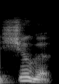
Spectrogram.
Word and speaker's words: sugar: Yes, because there is no prominence for the syllable and the sound you are pronouncing there is a schwa. It is not prominent at all. It is a very weak sound, weak vowel.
